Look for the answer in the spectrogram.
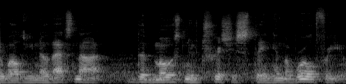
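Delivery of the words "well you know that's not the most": usual speaking voice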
